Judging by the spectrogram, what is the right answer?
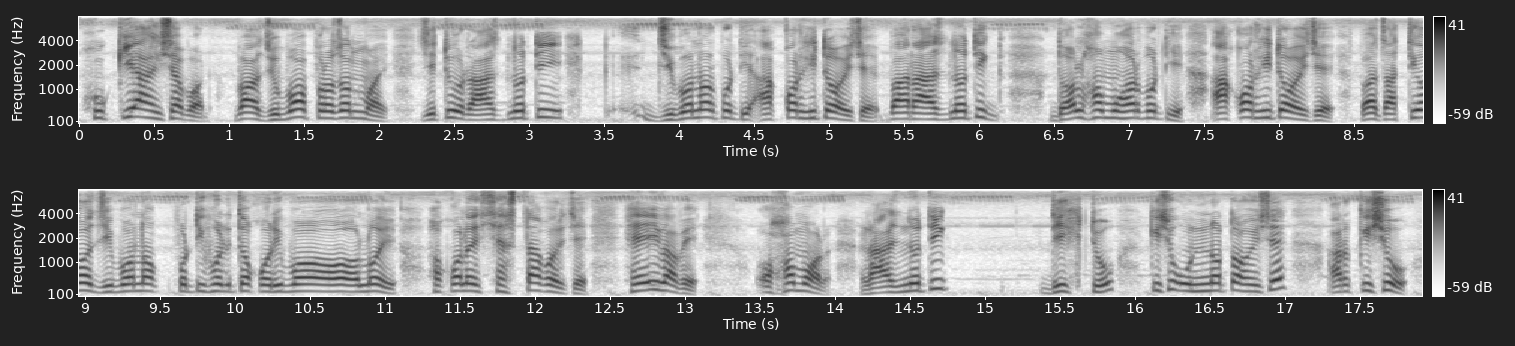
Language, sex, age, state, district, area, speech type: Assamese, male, 30-45, Assam, Kamrup Metropolitan, urban, spontaneous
